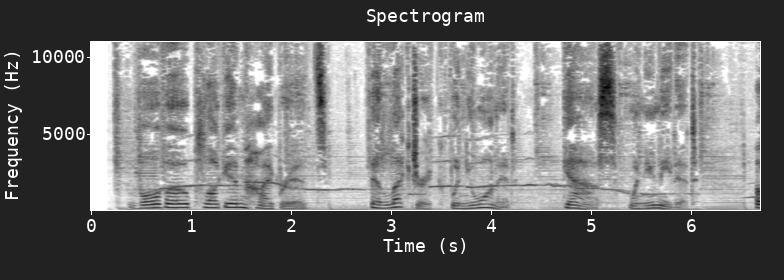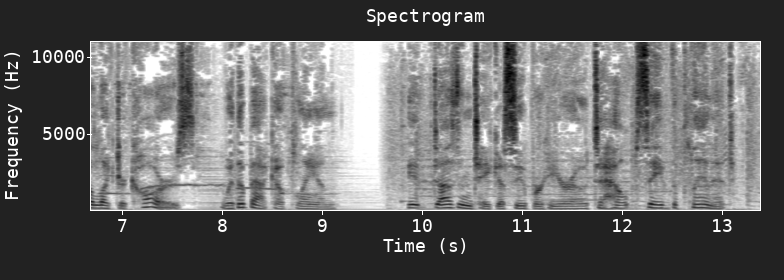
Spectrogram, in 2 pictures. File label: Commercial, Female Voiceover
